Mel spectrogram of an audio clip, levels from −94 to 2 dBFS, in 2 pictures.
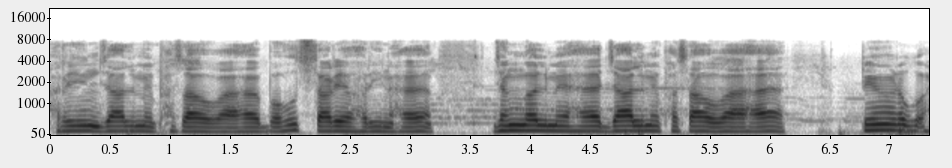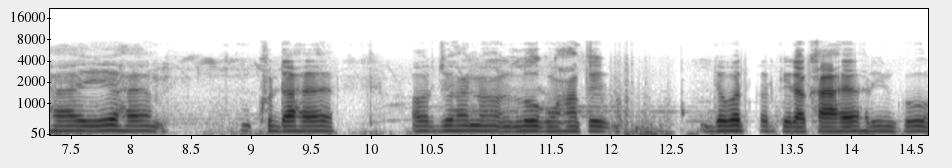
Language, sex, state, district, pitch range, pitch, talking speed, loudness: Hindi, male, Bihar, Kishanganj, 140-155 Hz, 150 Hz, 85 wpm, -18 LUFS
